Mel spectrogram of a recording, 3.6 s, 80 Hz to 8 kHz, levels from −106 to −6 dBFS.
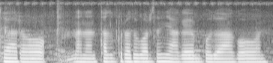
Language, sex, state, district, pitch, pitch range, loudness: Chakma, female, Tripura, Dhalai, 155 Hz, 150-160 Hz, -14 LUFS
